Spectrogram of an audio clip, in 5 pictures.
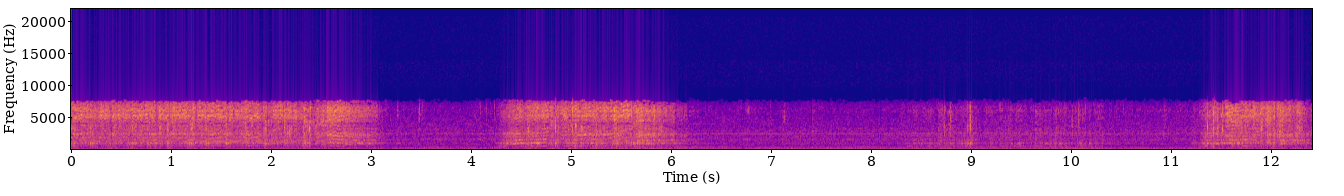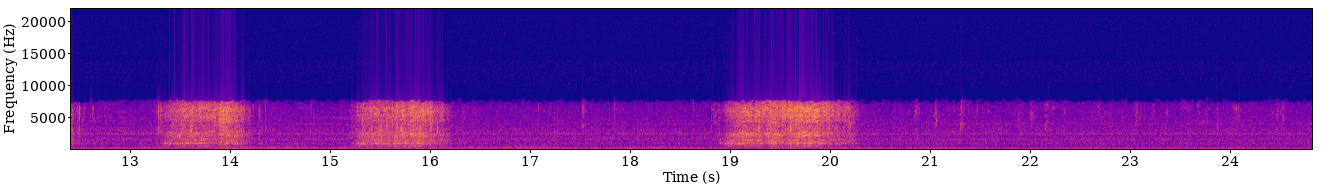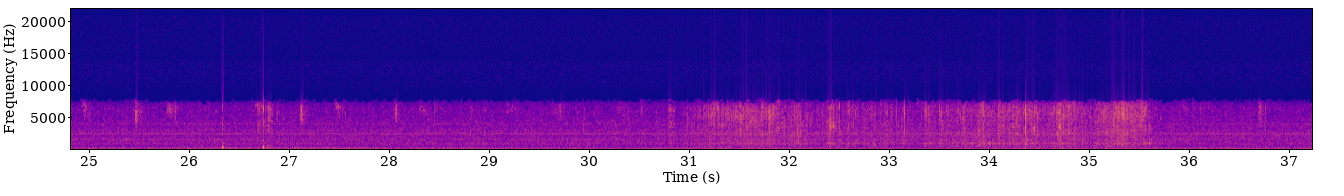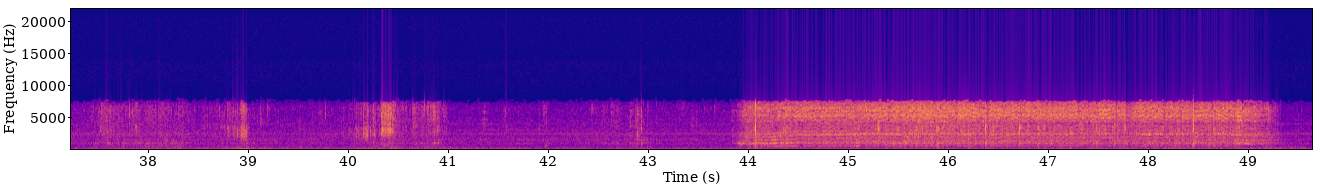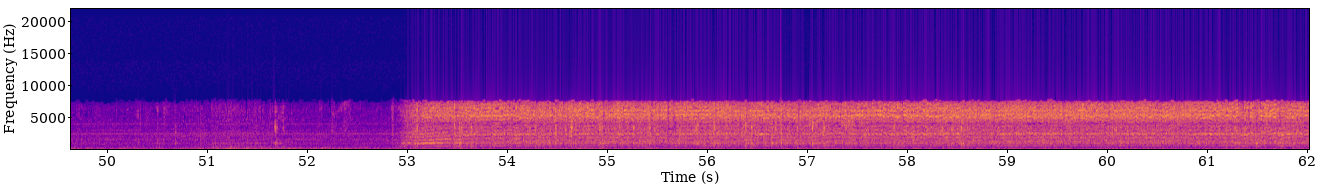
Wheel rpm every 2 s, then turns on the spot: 160, 60, 90, 10, 10, 50, 50, 50, 10, 50, 20, 0, 0, 0, 0, 0, 10, 20, 0, 10, 0, 20, 140, 160, 100, 10, 60, 160, 160, 160, 160.
8-10 32-36 38-40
